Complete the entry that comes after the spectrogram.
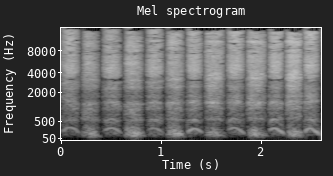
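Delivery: long high desperate gasp for air. Shown as a demonstration. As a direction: gasp like a thirsty deer. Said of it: "it starts".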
